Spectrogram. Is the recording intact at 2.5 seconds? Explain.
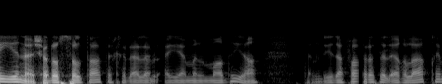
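Yes, at 2.5 seconds the speech is intact, with no dropout, click or other fault at that moment.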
